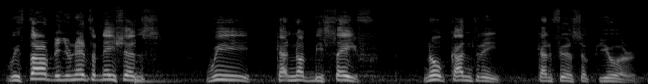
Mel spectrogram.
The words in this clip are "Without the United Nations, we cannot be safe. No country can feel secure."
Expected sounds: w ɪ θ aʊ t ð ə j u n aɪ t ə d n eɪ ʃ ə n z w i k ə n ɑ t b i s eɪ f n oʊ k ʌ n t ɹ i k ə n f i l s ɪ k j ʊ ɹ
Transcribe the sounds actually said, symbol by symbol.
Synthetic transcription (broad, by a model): w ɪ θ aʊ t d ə j u n aɪ t ə d n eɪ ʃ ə n s w i k ə n ɑ t b i s eɪ f n oʊ k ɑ n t ɹ i k ə n f i l s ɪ k j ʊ ɹ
